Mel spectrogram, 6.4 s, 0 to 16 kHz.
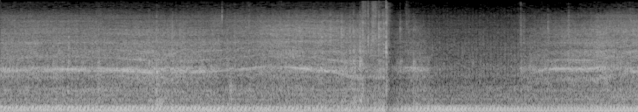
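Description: Off-road 4x4 engine running steadily at low revs, with a thin high whine above it. About four seconds in the sound breaks off sharply for a moment and the engine note comes back steadier.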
